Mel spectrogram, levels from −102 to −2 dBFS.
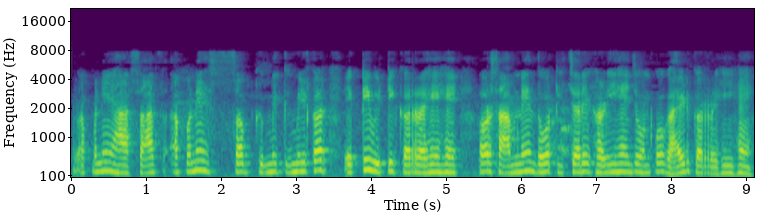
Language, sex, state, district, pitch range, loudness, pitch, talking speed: Hindi, female, Maharashtra, Mumbai Suburban, 175-200 Hz, -18 LUFS, 185 Hz, 145 wpm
